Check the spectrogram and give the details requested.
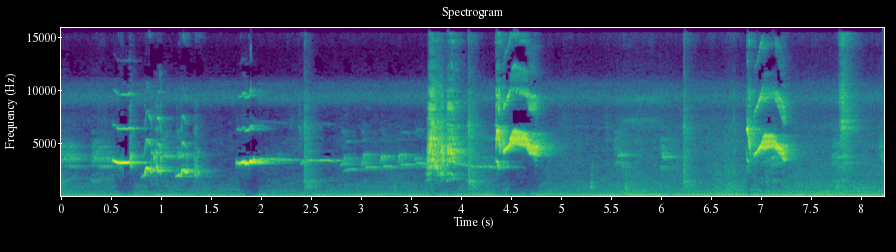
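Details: Oriental magpie-robin singing a lure song to provoke rival magpie-robins: varied sweet whistles mixed with harsh, scratchy bursts and sharp chirps in uneven phrases over a low background hum.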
